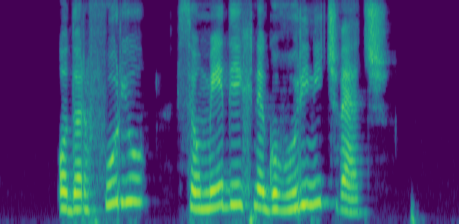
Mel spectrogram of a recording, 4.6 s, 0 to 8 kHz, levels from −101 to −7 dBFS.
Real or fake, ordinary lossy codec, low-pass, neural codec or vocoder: real; none; none; none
